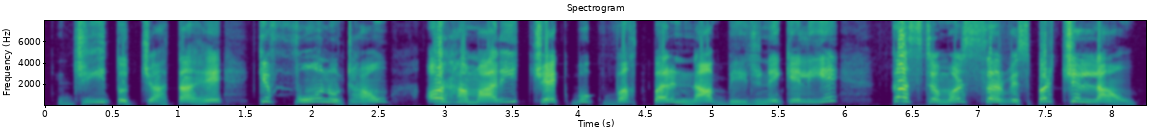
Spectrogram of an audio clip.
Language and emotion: Urdu, angry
